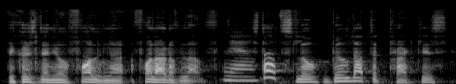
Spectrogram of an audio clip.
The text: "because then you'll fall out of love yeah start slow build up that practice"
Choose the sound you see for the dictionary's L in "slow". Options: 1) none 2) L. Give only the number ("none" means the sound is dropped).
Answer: 2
